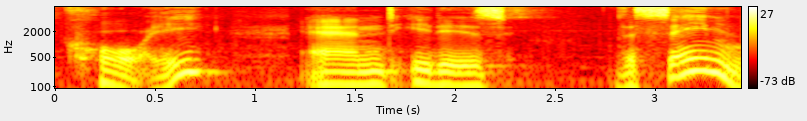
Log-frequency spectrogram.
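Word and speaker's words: keu: is a stem k-e-u we would spell it k-e-u it's pronounced koi and it is the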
